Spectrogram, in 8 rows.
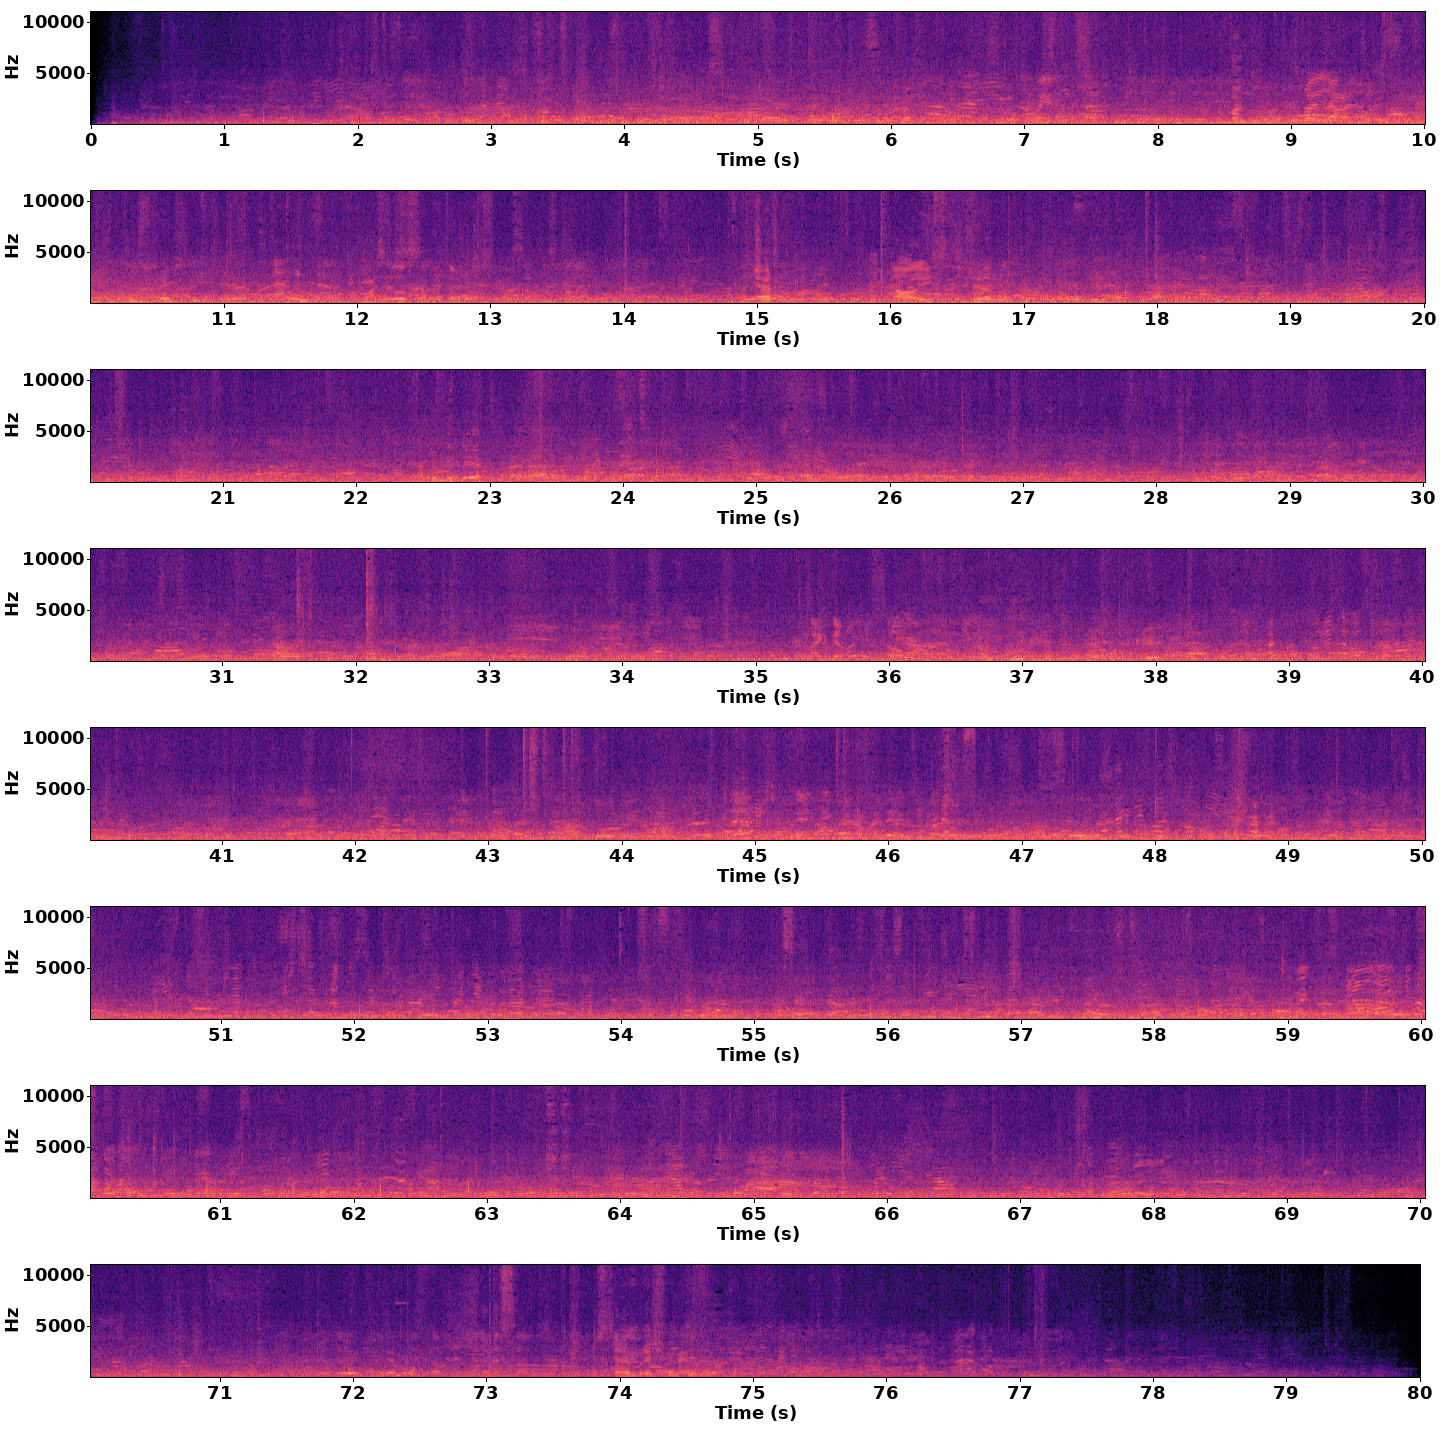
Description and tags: Prague city center recorded with Zoom H-1 on 21th December 2013.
